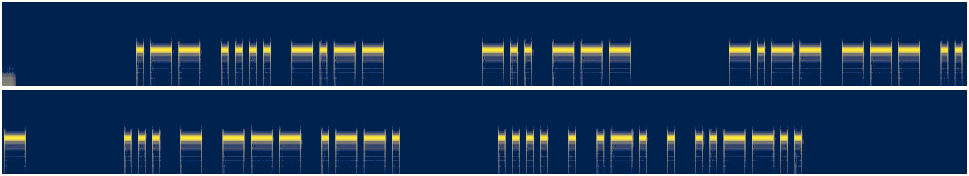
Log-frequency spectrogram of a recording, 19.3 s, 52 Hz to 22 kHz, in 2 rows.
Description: Morse code, heard as a keyed tone, about 17 wpm, 700 Hz. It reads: WHY DO YOU STOP HERE?
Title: 2x Word-Spacing - Sentences from Top 300 Words - 17wpm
